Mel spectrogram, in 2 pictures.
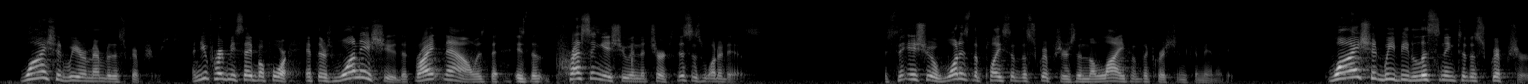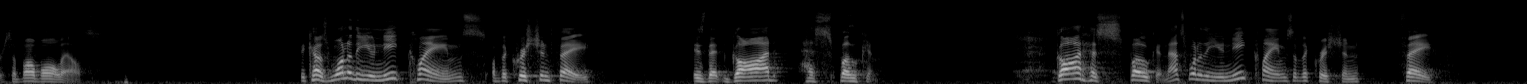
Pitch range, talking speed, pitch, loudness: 125-205 Hz, 175 wpm, 160 Hz, -31 LUFS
